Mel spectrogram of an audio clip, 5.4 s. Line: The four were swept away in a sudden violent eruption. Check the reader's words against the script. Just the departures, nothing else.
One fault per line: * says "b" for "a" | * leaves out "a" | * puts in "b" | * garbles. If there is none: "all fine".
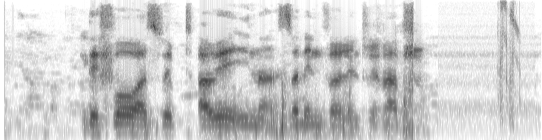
all fine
